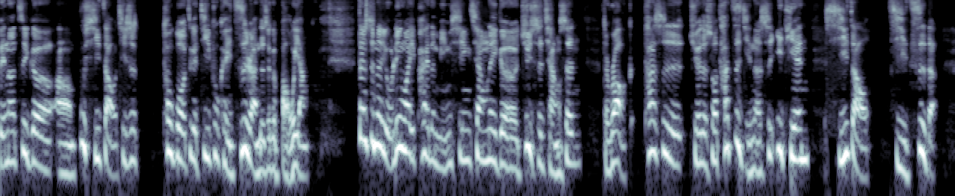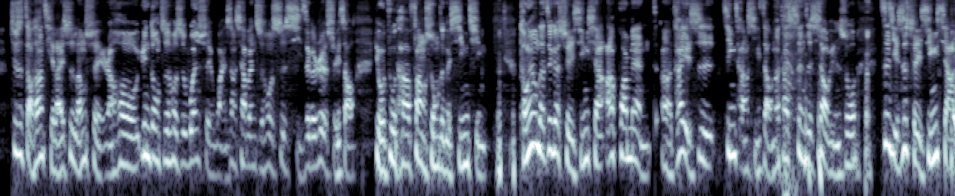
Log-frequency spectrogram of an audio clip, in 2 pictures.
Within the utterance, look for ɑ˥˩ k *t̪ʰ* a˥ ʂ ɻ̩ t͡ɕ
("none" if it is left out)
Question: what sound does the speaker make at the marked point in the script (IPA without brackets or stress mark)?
t̪ʰ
